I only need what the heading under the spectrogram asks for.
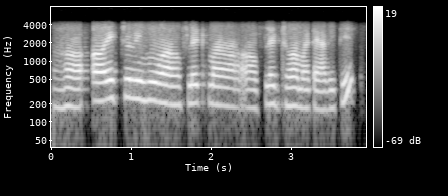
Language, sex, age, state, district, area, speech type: Gujarati, female, 30-45, Gujarat, Rajkot, urban, conversation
